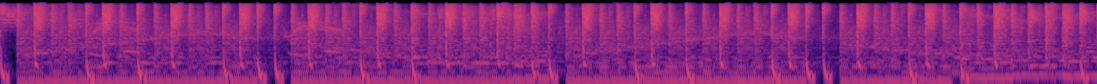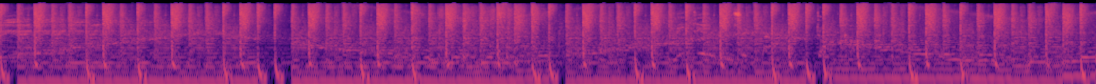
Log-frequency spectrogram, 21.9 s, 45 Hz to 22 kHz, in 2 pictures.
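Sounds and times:
massive music loop: 0.0 - 21.9.

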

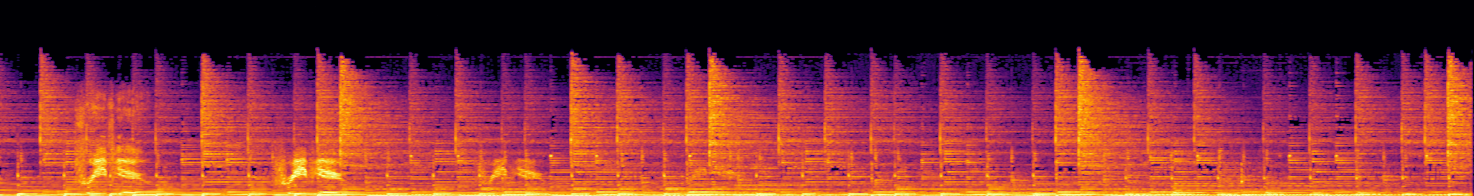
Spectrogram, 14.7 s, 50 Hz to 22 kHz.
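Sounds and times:
music loop: 0.0 - 14.7.

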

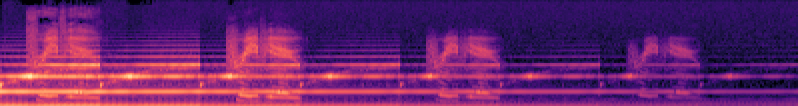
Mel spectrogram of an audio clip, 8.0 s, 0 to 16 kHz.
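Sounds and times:
high evil tone: 0.0 - 5.6.

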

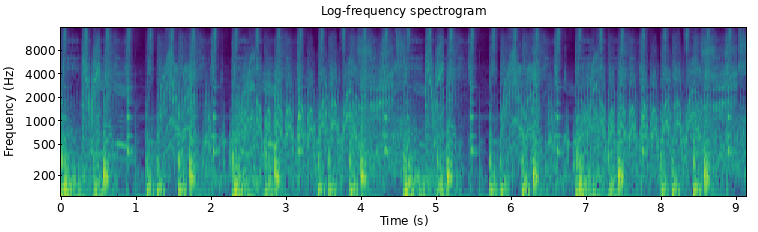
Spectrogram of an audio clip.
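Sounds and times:
scratching groove: 0.0 - 9.1.

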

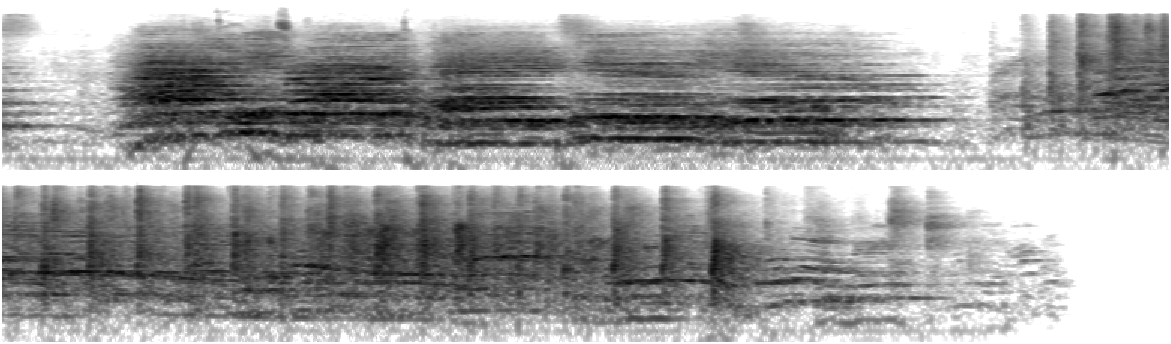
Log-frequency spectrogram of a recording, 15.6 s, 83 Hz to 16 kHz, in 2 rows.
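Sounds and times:
celebratory song: 0.8 - 6.0
clapping: 6.6 - 14.4.

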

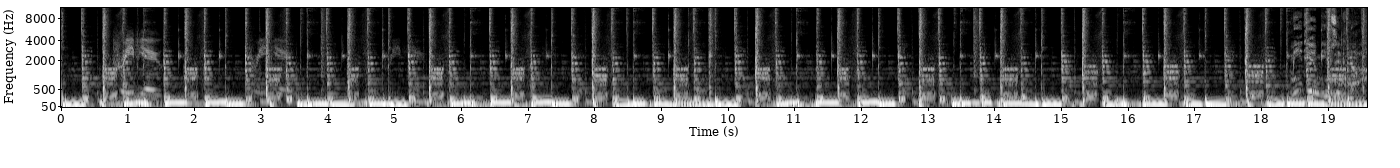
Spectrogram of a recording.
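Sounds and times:
roots reggae party music loop: 0.0 - 19.5.

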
